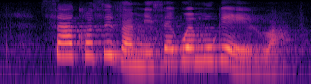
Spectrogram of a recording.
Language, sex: Swati, female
